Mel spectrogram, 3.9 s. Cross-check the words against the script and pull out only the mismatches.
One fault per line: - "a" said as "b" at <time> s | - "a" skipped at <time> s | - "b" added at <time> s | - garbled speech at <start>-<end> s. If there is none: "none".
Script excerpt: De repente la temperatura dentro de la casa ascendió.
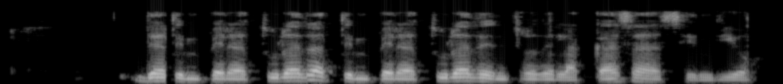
- "repente" said as "temperatura" at 0.8 s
